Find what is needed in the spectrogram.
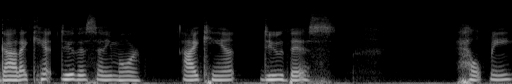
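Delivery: weeping, sobbing through tears. Retelling praying on knees in the bedroom: retelling own sobbing prayer. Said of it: "sobbing, going".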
